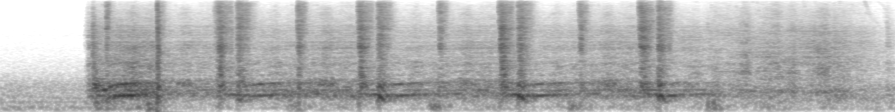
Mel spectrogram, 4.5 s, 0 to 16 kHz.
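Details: 1968 Oldsmobile Delmont 88, about 62,000 original miles, parked 36 years, being cranked for a compression check. The starter spins it in uneven chugging bursts, about 86 a minute, with no binding. It turns over freely and oil spurts from the open pressure port, showing oil pressure.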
